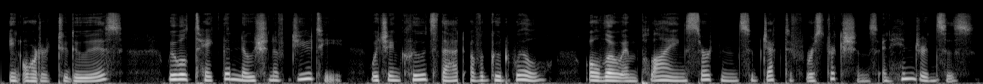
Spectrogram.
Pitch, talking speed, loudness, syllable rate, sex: 185 Hz, 160 wpm, -21 LUFS, 4.8 syllables/s, female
